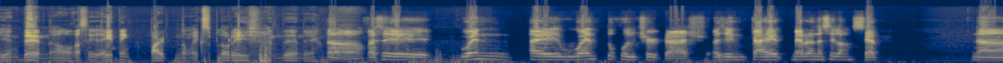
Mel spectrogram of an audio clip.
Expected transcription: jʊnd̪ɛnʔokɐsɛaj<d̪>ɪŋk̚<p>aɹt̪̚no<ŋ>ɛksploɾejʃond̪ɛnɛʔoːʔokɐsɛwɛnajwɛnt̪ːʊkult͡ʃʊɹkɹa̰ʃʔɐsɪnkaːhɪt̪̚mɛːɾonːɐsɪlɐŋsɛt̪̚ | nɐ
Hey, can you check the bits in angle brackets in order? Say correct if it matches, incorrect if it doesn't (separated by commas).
incorrect, correct, correct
